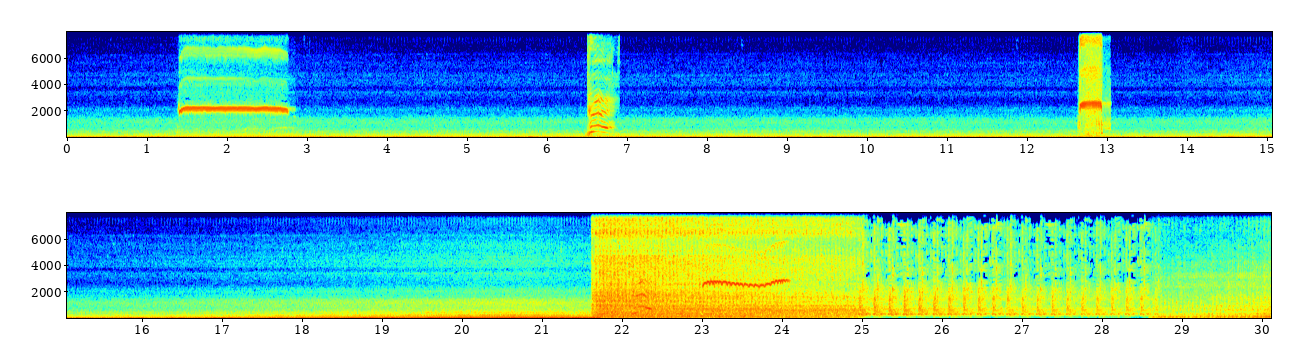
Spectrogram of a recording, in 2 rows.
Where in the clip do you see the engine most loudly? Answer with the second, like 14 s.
22 s.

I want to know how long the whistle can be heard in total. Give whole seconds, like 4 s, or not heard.
3 s.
